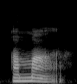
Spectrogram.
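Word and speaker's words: אמר: And then we have an aleph with a kamat, which says a, and this is a mem with a patak, which says ma, and the resh closes the syllable out to say mar, amar, and that means said.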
